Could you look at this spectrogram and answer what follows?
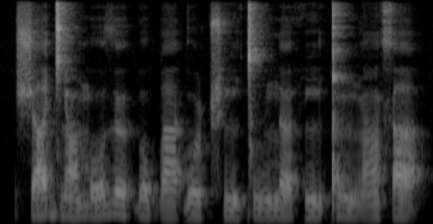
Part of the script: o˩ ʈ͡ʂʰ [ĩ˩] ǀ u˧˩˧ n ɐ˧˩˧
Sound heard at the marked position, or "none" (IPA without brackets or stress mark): ĩ˧˩˧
